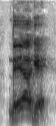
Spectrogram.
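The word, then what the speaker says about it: 値上げ: 내약에. 가격 인상이네요. 내약에. 그러면 가격 인하네요.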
